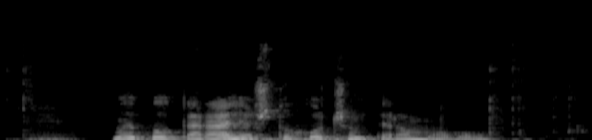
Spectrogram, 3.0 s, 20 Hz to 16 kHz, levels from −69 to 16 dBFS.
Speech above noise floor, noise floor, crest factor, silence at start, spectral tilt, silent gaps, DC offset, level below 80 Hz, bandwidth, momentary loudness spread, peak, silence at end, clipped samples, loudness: 23 dB; -46 dBFS; 18 dB; 0.15 s; -6.5 dB/octave; none; under 0.1%; -58 dBFS; 11 kHz; 15 LU; -6 dBFS; 0.45 s; under 0.1%; -24 LUFS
